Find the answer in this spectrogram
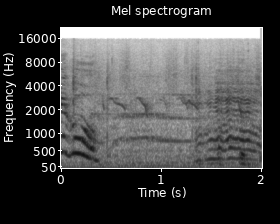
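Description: A goat bleating: a quavering call that falls in pitch in the first half second, followed by softer short sounds about a second and a half in.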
